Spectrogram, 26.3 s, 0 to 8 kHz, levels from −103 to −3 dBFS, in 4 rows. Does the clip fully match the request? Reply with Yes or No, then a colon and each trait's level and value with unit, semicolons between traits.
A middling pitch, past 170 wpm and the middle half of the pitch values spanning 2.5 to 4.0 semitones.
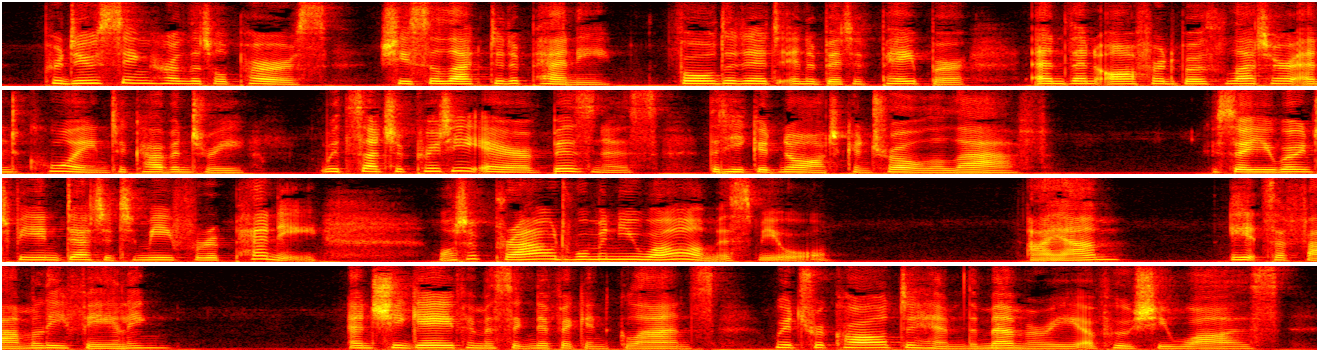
No: high, 220 Hz; average, 180 wpm; average, 3.6 semitones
